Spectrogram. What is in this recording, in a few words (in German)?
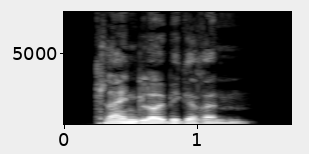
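"kleingläubigerem", German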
